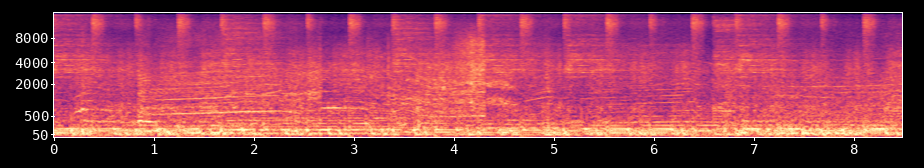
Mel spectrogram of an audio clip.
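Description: A Praga race car screams around Spa-Francorchamps in a sim racing game, its engine loud and close throughout, with steady high revs, gear-change dips and faint tire squeal.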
